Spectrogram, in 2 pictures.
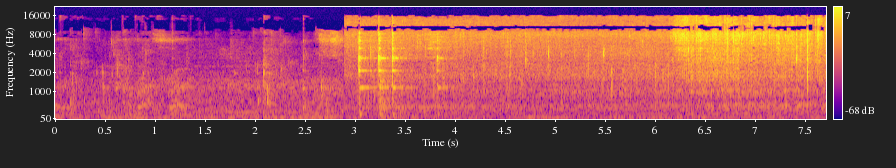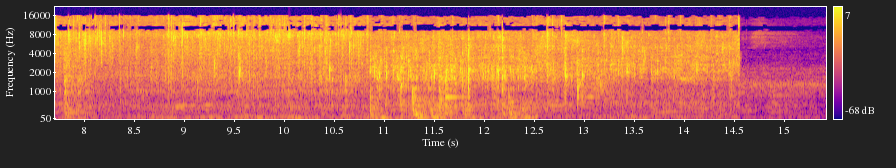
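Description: Battered chicken pieces frying in hot oil in a frying pan: a steady sizzle and crackle that starts with a few sharp clicks about three seconds in, grows louder from about six seconds in, and cuts off suddenly about a second before the end.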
